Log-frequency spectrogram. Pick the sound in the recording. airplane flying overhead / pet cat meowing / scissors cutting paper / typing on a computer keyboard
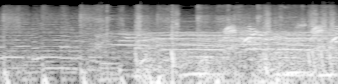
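pet cat meowing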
